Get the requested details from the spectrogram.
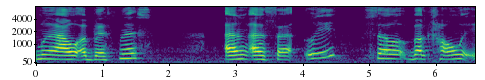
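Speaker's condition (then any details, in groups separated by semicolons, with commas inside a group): Cerebral palsy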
